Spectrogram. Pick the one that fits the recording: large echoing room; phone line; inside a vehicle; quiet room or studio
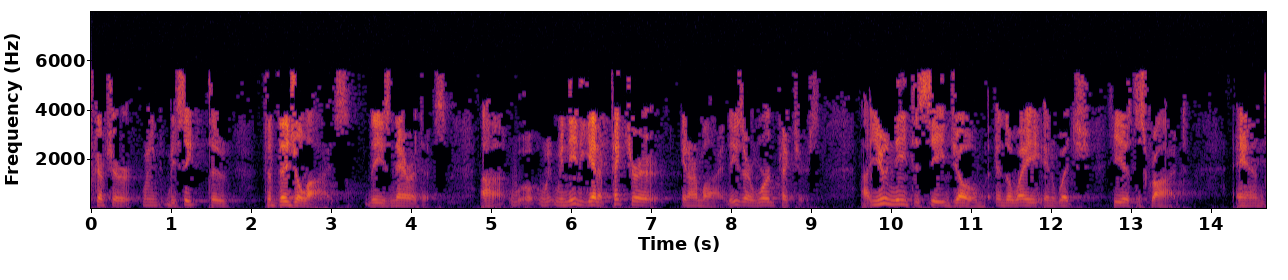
large echoing room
